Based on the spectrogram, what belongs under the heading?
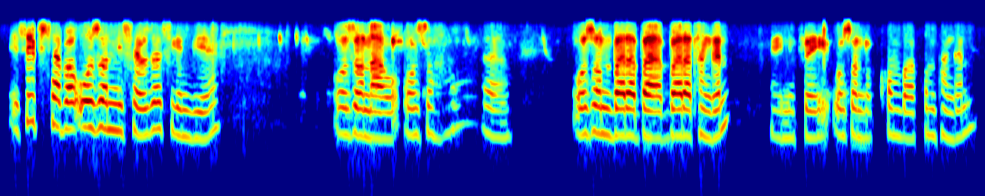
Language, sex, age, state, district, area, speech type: Bodo, female, 30-45, Assam, Udalguri, urban, conversation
